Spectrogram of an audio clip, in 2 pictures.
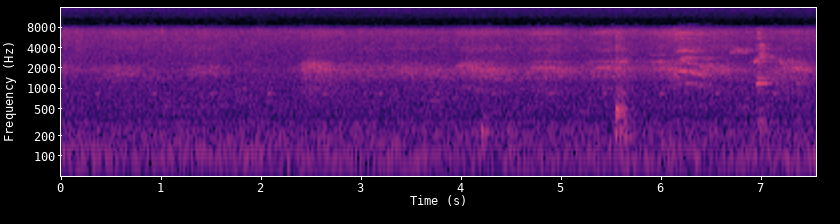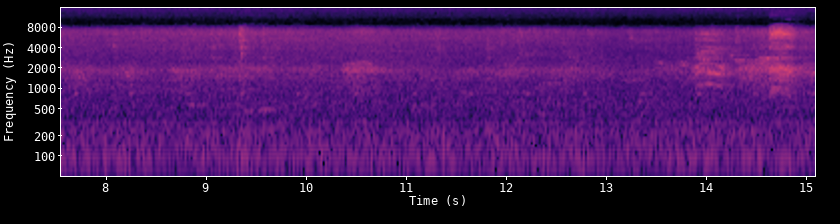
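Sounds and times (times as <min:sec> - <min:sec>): harsh raspy bird calls: 0:02.4 - 0:07.6, 0:13.8 - 0:15.0.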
